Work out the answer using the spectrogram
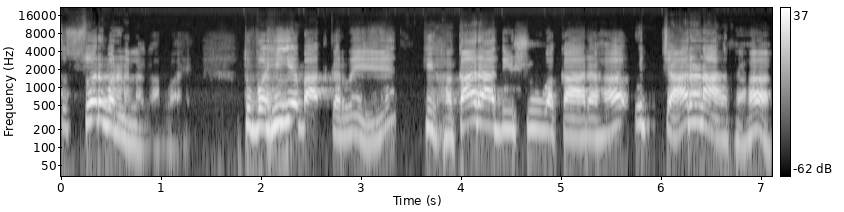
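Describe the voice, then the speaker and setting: High-voiced man teaching grammar, off-mic. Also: distant mic. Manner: repeats key terms and asks then answers his own questions. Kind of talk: explanatory lecture.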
